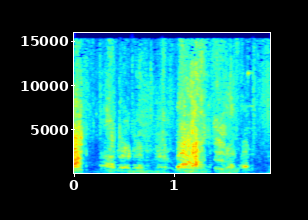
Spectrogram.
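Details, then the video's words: Jack Russell terrier fighting a Siberian Husky: rough harsh snarls and yelping bursts in quick succession, a louder burst in the middle, with a person exclaiming nearby. "Jack Russell fighting with Oscar Husky sibirya kurdu kavgasi"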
